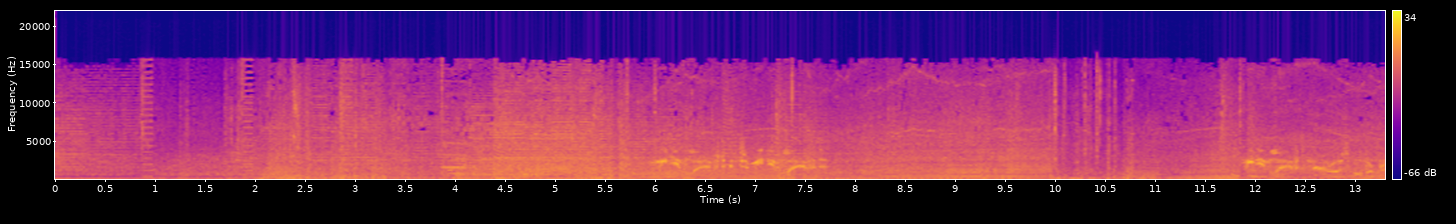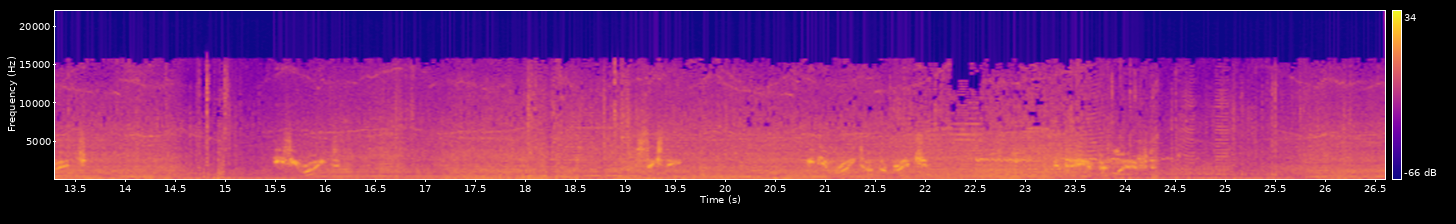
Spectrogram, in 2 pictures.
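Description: A rally car engine revs hard and shifts gears as the car races.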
